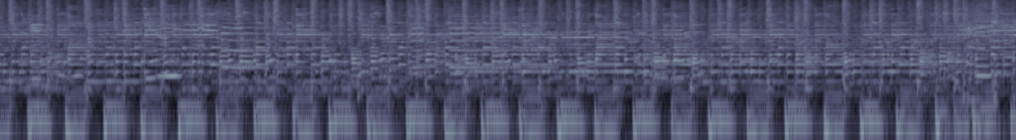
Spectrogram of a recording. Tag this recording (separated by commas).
Music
